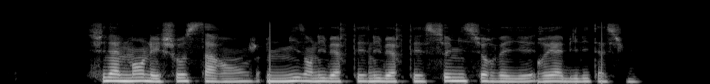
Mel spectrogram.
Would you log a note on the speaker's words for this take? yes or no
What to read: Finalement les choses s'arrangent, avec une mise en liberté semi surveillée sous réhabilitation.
yes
